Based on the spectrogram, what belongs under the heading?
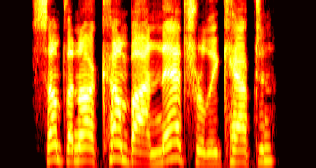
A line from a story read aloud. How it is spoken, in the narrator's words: Johnson bellowed from the back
